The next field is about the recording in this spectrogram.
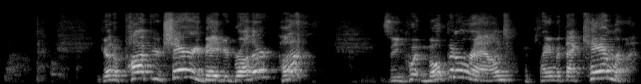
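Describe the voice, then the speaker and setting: Man playing menacing young bully, forceful bright voice, swooping delivery, taunting, foul-mouthed, roomy livestream drama. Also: sits high, very animated, moderate pace. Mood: impatient, taunting. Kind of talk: dramatized live script reading.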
